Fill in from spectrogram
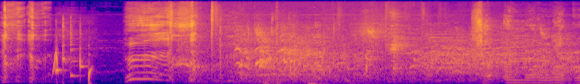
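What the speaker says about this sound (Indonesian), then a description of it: "ngedenger burung hantu pakai batuk segala" A comedy owl hoot effect, given a comic cough, sounds at night amid a busy room with chatter and laughter; a short plop and falling tones open it before a sustained noisy stretch.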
